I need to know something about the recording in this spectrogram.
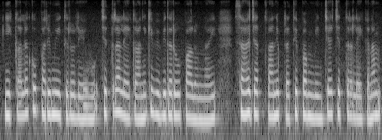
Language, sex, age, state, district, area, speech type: Telugu, female, 30-45, Andhra Pradesh, Chittoor, urban, spontaneous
